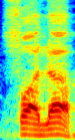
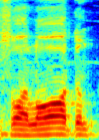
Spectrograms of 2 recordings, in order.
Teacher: اب اس کو صاد کو تو موٹا کریں گے لیکن لام کو موٹا نہیں کریں گے. صلاۃ، کوئی کہتے ہیں صلاتم، یہ غلط ہو جائے گا. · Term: لام باریک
